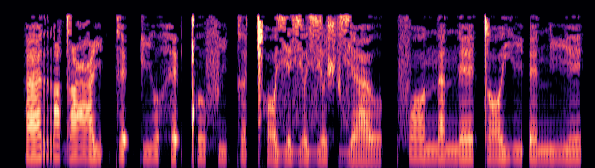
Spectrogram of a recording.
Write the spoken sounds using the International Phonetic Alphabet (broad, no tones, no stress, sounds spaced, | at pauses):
a r ɐ dˤ i ʕ i ʔ k ɛ ʔ k i o̯ h ɛ ʔ ǃ o f i k ɐ ǀʰ ɔ zʲ a zʲ ɔ zʲ ɔ ʃ zʲ a o̯ | f ɔ n a n ɛ t ɔ j i ʔ ɛ n i e̯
